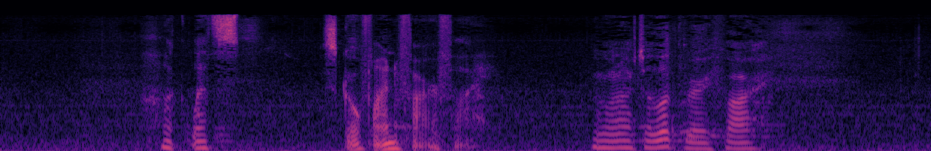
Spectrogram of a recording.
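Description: A woman speaks calmly and quietly.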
